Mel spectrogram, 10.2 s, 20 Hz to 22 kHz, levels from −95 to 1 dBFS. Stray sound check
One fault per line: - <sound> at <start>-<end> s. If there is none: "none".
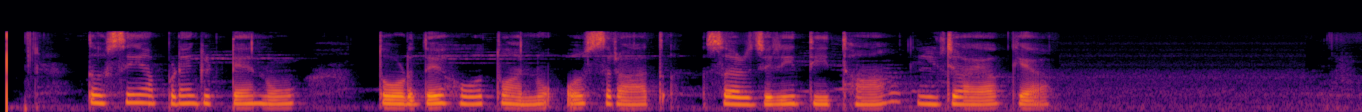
none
